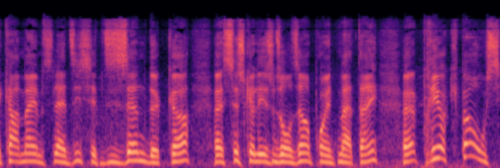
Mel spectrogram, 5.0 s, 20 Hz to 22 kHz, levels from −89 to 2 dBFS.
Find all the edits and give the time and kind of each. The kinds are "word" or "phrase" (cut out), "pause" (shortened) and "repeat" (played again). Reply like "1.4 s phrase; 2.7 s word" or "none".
1.0 s word; 2.7 s word; 3.4 s word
